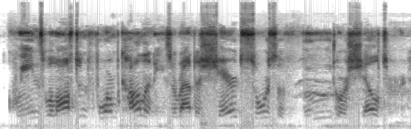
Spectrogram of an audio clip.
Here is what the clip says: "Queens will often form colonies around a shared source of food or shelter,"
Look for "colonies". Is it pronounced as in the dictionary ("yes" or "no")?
yes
